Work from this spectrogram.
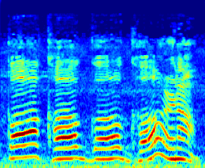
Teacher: जो हमारा फर्स्ट है, जैसा कि मैंने आपको ऊपर भी बताया था, कंठ से बोले जाने वाले, यानी कंठ गले की आवाज से बोले जाने वाले, उन्हें क वर्ग में बांटा गया है।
